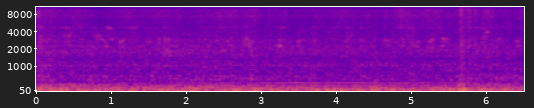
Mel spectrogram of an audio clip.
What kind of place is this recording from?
bus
